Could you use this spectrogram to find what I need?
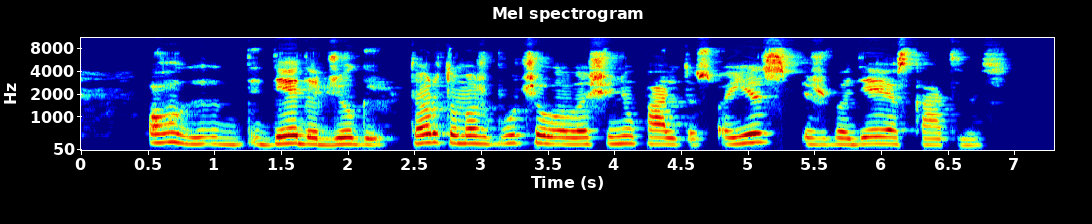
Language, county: Lithuanian, Vilnius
